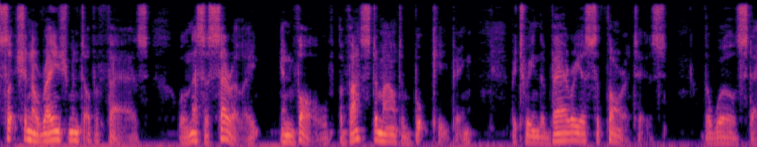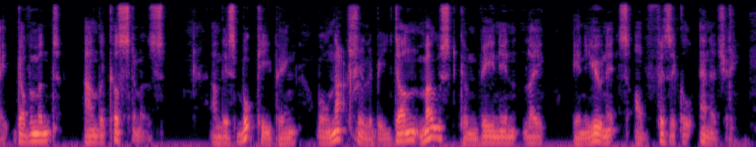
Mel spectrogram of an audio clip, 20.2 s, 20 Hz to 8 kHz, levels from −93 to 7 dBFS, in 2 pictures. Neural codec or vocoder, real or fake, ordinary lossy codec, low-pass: none; real; Opus, 64 kbps; 7.2 kHz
